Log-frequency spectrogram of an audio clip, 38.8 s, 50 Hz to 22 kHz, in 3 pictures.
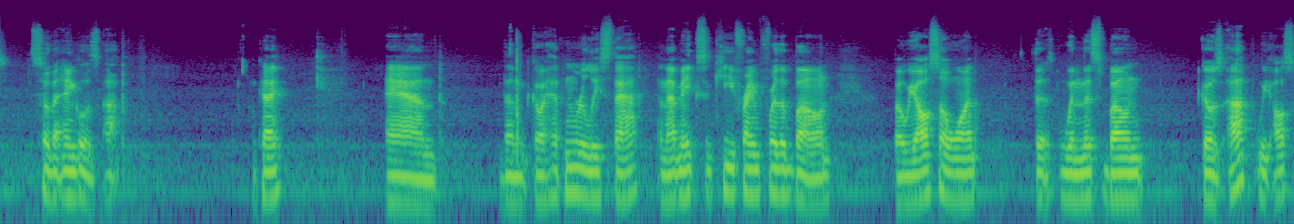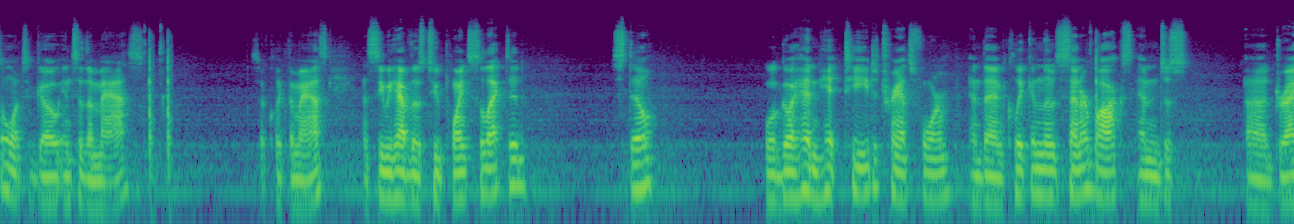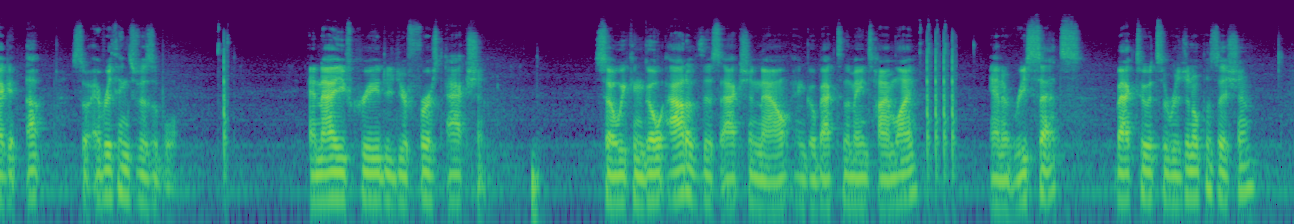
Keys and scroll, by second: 21.8 t.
